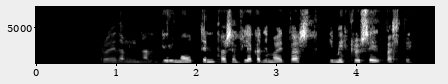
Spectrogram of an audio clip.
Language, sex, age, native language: Icelandic, female, 40-49, Icelandic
